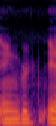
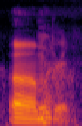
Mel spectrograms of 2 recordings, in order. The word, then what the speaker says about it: Indrid: Ingrid. How do you say his name? Ingrid Cole. Ingrid. Ingrid. Ingrid. Okay, but yeah. Indrid.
